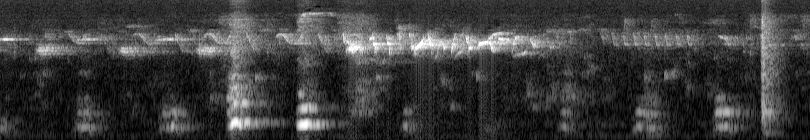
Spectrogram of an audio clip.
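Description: Small songbirds chirping and singing continuously, with two loud, low notes close together about two seconds in and a single sharp click near the end.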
